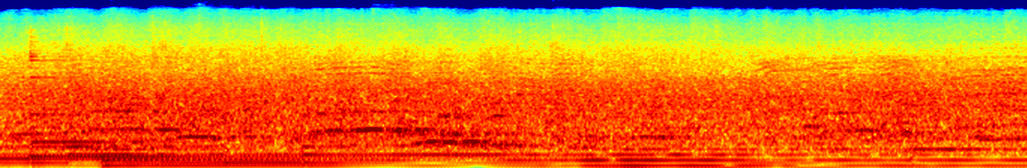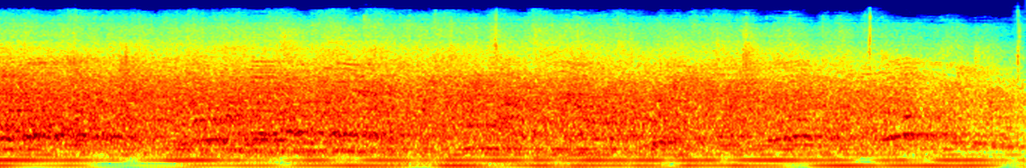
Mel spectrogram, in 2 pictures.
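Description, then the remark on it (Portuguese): An audience applauds steadily for about fourteen seconds, a dense, even wash of clapping that stays loud throughout, with low sustained musical tones humming underneath and faint voices in the mix. “Pode aplaudir. É para ele.”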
